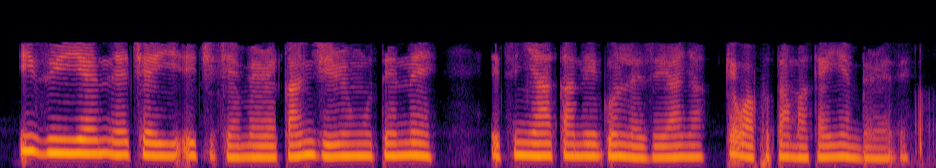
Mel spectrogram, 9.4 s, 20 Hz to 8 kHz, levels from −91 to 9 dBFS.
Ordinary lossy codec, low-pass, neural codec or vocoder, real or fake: AAC, 16 kbps; 7.2 kHz; none; real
